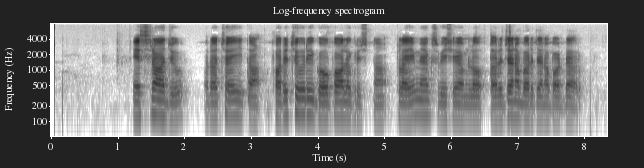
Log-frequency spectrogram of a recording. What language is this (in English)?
Telugu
